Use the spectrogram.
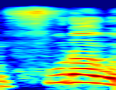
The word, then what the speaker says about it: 赴: 이건 후라고 읽습니다.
